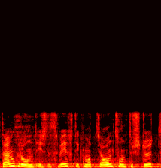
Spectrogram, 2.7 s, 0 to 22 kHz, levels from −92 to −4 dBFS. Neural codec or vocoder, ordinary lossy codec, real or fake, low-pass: codec, 16 kHz, 16 kbps, FreqCodec, larger model; none; fake; 7.2 kHz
